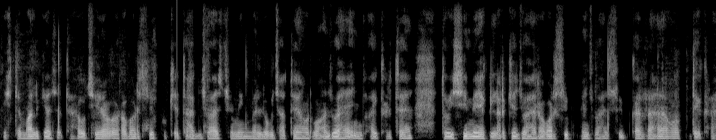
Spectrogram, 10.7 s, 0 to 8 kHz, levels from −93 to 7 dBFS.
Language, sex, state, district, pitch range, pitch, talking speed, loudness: Hindi, male, Bihar, Begusarai, 105-110 Hz, 110 Hz, 180 wpm, -26 LUFS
